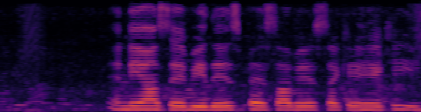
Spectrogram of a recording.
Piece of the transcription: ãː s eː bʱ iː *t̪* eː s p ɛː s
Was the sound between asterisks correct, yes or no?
no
